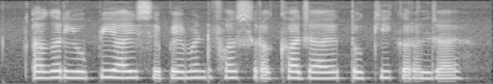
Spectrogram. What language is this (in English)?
Magahi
